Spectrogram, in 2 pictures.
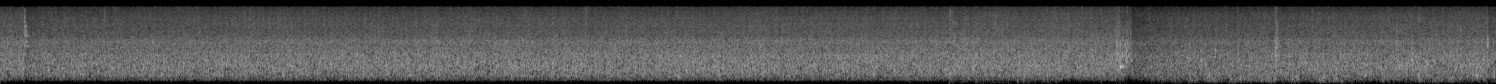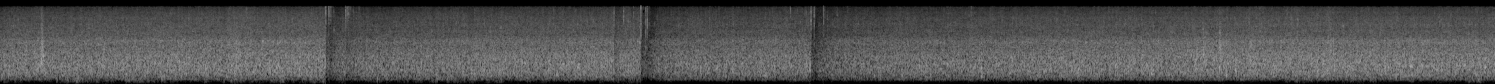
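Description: Shallow rocky stream flowing steadily: an even rush of running water.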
